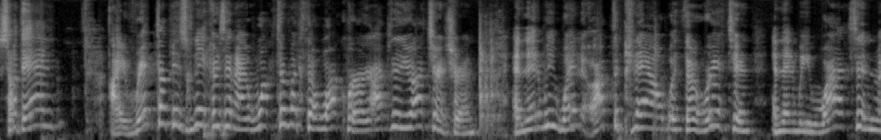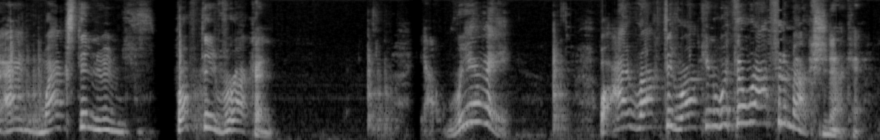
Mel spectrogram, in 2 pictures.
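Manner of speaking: tiny, very high, squeaky character voice. Playing a character at a tabletop game, telling what happened, in a squeaky voice. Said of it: "in a squeaky kind of voice way".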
